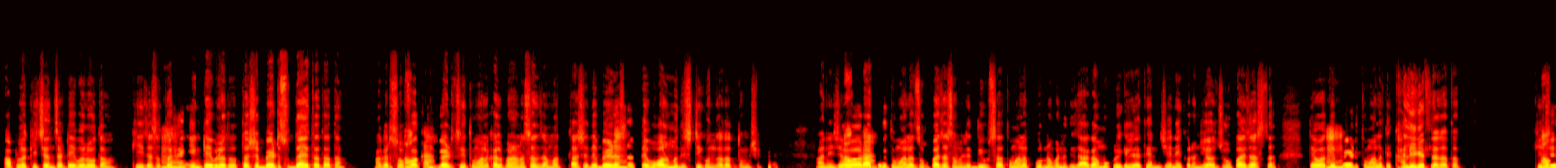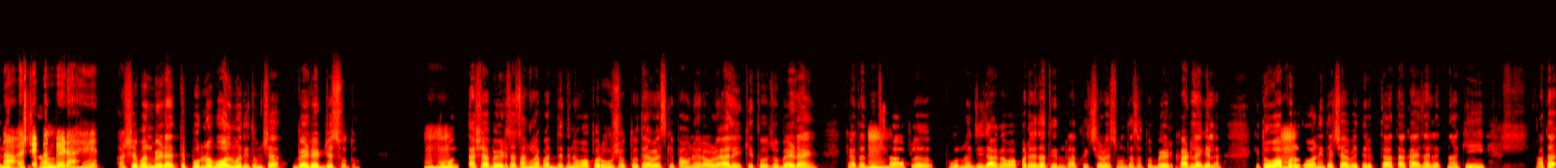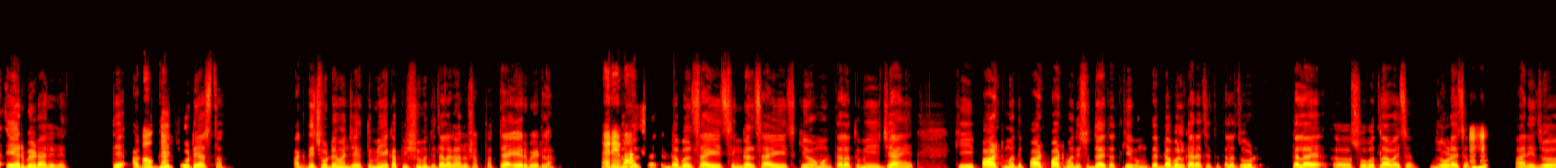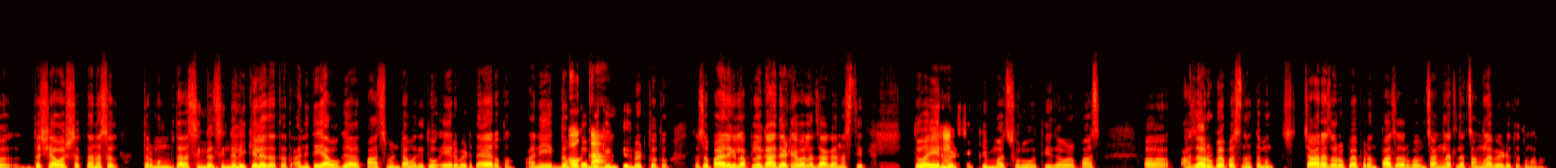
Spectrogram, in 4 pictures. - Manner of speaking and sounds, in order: background speech; in English: "हँगिंग"; in English: "सोफा कम बेडची"; in English: "वॉलमध्ये स्टिक"; tapping; other background noise; in English: "वॉलमध्ये"; in English: "एअर बेड"; in English: "एअर बेडला"; in English: "सिंगल"; in English: "सिंगल, सिंगलही"; in English: "एअर बेड"; in English: "एअर बेडची"
- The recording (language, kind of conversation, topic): Marathi, podcast, लहान खोल्यासाठी जागा वाचवण्याचे उपाय काय आहेत?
